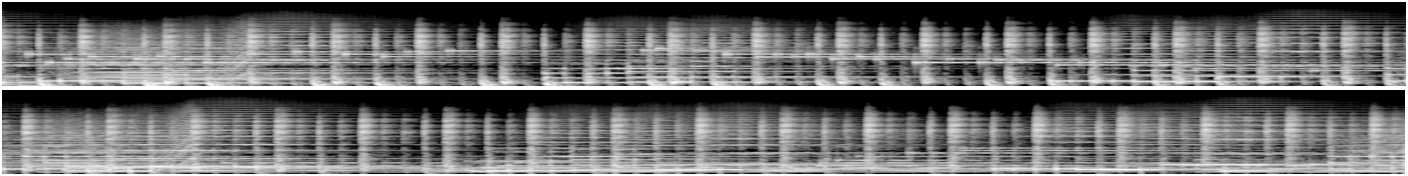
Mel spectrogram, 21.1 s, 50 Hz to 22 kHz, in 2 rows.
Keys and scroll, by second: 12.7 ctrl+z, 13.3 5, 13.4 Return.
